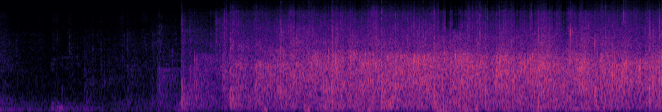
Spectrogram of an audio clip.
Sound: audience applauds

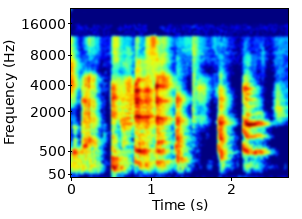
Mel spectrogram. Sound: laughing

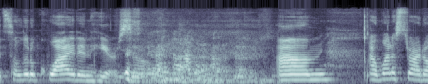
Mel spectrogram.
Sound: attendees laughing

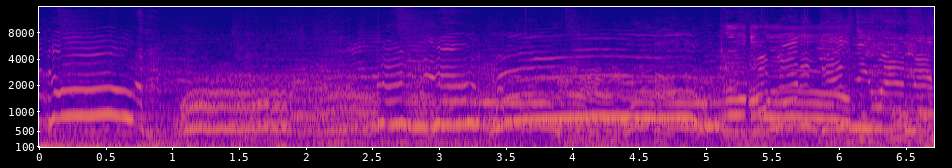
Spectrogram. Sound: whooping and hollering

